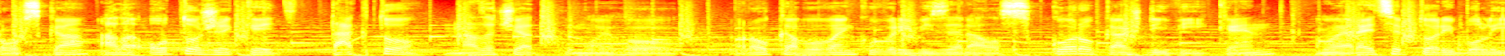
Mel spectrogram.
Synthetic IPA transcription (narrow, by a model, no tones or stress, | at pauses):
ɔʊskaʔa̰lɛʔɔt̪ɔʒɛkɛc | t̪akt̪ɔnazat͡ʃɪat̪kumɔjɦɔ | ɾɔkaʋɔʋɛŋkuʋɾiʋizɛɾalskwɔɾɔkaʒd̪iːʋiːkɛnt̪mɔjɛɾɛt͡sɛp̚t̪ɔːɾibɔli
